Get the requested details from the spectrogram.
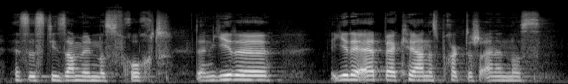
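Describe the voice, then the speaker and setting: Noticeable background noise sits behind a woman's voice. She speaks fairly slowly with monotone, flat intonation. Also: medium pitch for a woman. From Kiel. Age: 20s. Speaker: techno DJ and student. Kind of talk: casual chat.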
